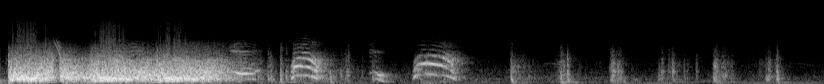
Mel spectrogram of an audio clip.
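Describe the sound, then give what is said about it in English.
A gunshot in a Western radio drama: a loud, broad blast that rings on for about two seconds, followed by voices talking in short, clipped lines. “I had to shoot him.”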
